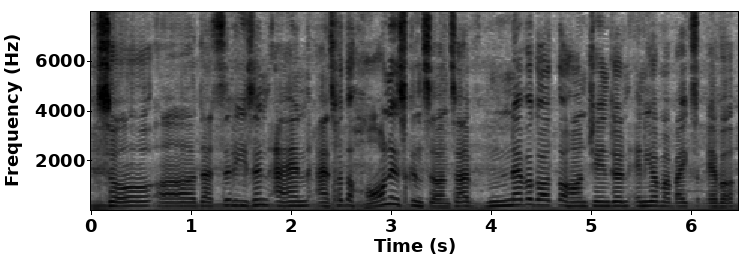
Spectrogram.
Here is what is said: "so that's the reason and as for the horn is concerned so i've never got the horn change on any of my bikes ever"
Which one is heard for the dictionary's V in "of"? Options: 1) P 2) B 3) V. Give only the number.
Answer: 3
